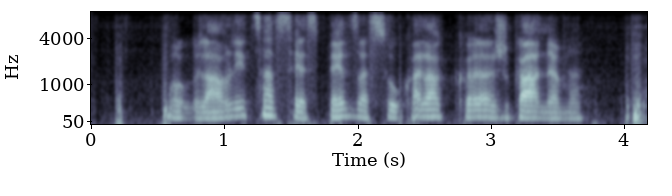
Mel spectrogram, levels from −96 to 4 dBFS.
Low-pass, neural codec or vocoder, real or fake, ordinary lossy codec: 7.2 kHz; codec, 24 kHz, 1.5 kbps, HILCodec; fake; none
